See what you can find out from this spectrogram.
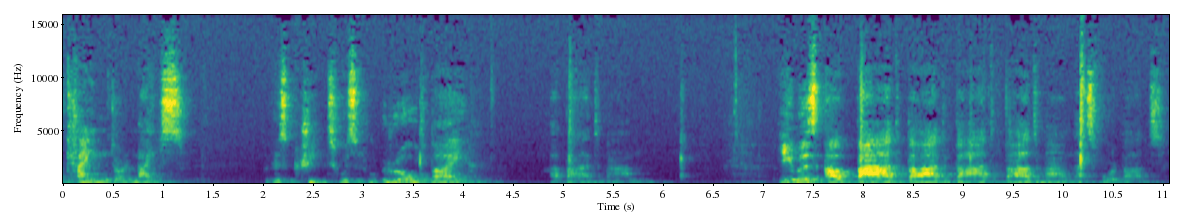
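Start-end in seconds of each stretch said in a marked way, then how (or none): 4.9-10.1 low, slow, soft stress on bad; ominous emphasis. A narrator's reading. Narrator warning children about the king, low and slow. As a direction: lean darkly on each bad.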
